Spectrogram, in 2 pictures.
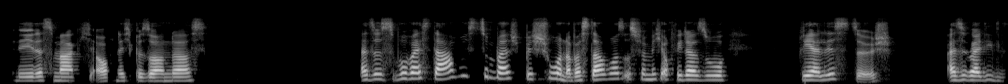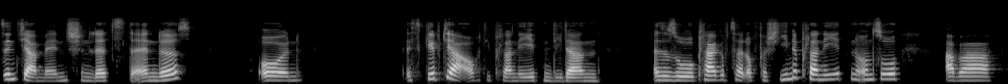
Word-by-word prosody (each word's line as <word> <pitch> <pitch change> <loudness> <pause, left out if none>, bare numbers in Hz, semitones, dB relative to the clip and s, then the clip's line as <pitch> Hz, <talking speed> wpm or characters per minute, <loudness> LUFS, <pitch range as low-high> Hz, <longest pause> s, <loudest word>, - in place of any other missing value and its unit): Ne, 175 0 -3
das 180 0 -3
mag 175 0 +3
ich - - -13
auch 155 +4 0
nicht 170 +1 -9
besonders. 170 +1 +1 1.6
Also 215 +3 -1
es 235 -1 -6
wobei 270 0 +3
„Star 260 -2 +4
Wars“ 400 -1 -13
zum 350 -4 -9
Beispiel 265 -2 +1
schon, 255 -3 0
aber 185 +3 +3
„Star 215 +3 +4
Wars“ 260 0 -2
ist 245 - -6
für 240 - -7
mich 235 +1 -4
auch 240 - -7
wieder 215 0 +5
so 205 0 -3 0.7
realistisch. 230 - -1 0.5
Also, 195 +2 0
weil 195 -1 +5
die 200 -4 -14
sind 245 +2 -1
ja 165 - +7
Menschen 170 +3 -8
letzten 175 +2 -2
Endes 200 - +1 0.6
und 190 -1 +2 1.0
es - - -12
gibt 255 +1 -1
ja - - +8
auch 185 - -4
die 190 - -23
Planeten, 170 0 -5
die 165 0 -13
dann 160 -1 +2 0.5
also 195 +1 -1
so, 185 -1 0
klar 205 0 +5
gibt's 220 +1 -11
halt 190 - -1
auch 180 - -2
verschiedene 230 +10 -5
Planeten 240 -1 +1
und 230 +2 -3
so, 245 0 +1 0.5
aber 185 -1 +2
195 Hz, 160 wpm, -21 LUFS, 175-240 Hz, 1.6 s, ja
